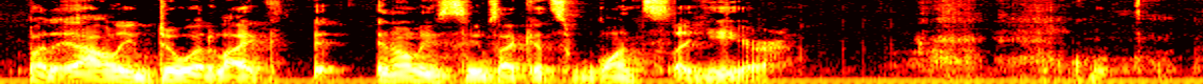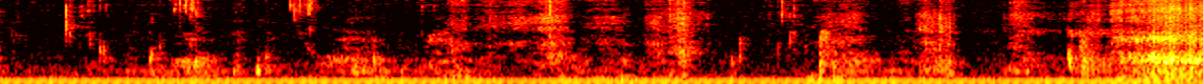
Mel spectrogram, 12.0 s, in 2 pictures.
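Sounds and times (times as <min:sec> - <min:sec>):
man chewing food: 0:04.0 - 0:12.0.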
